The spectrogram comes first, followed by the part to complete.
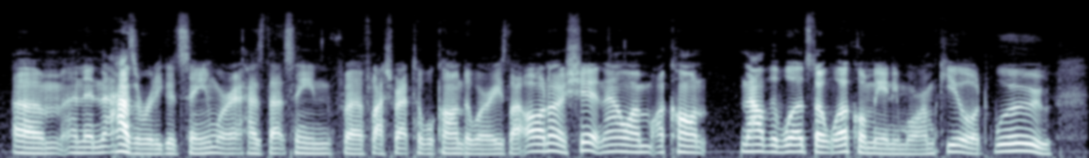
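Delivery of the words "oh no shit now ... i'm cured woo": sarcastic-sounding, cheering tone. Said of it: "the tone makes it sound like I'm being sarcastic".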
